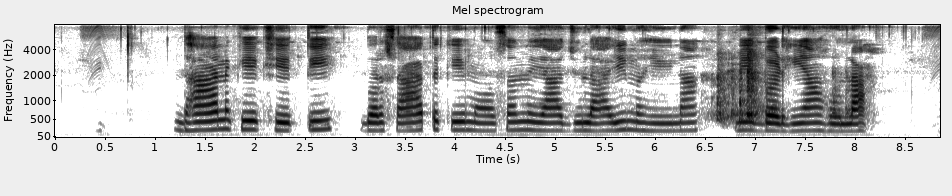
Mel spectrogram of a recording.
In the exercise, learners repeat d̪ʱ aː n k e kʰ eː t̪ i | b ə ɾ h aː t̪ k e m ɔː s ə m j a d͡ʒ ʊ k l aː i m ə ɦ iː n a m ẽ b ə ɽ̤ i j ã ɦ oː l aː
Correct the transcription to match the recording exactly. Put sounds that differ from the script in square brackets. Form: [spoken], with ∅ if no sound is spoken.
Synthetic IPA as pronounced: d̪ʱ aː n k e kʰ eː t̪ i | b ə ɾ [s] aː t̪ k e m ɔː s ə m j a d͡ʒ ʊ [∅] l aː i m ə ɦ iː n a m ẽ b ə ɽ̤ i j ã ɦ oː l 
